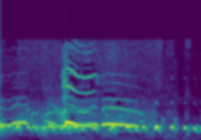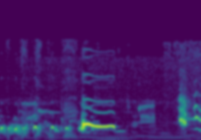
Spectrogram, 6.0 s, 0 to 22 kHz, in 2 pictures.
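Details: Plovers of various kinds, used as a lure for night netting, August 2024, give a fast string of short repeated notes under a wavering whistle, then a brief rising whistle and silence.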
